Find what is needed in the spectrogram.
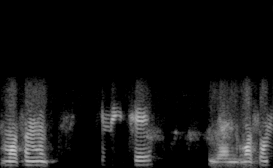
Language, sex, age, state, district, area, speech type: Maithili, female, 30-45, Bihar, Darbhanga, rural, conversation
